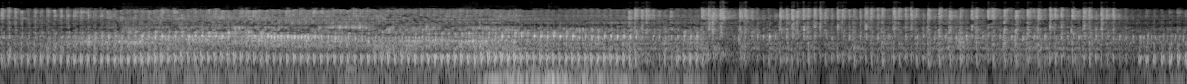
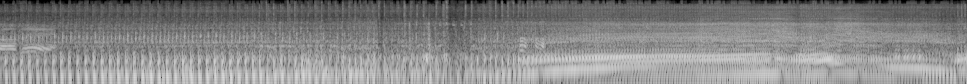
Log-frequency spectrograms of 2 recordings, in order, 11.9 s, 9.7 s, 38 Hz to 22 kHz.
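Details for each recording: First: 1989 Yamaha Big Bear 350 4x4 ATV with a new timing chain, starter clutch bearing and coil; carb swaps ruled out. It idles, then runs rough, stumbles and misfires, breaking up badly as throttle comes in. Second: 1989 Yamaha Big Bear 350 4x4 ATV after timing chain and starter one-way clutch bearing work (carburetor ruled out): starts right up, settles to an even idle, then revs out cleanly without breaking up; running right.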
